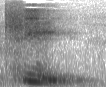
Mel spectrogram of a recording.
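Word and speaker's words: key (כי): In Hebrew, there is a little word pronounced key.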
